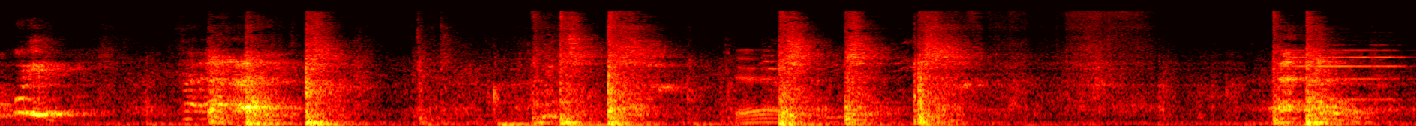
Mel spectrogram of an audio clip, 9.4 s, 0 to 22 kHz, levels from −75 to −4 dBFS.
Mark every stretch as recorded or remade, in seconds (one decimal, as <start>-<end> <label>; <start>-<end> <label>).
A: 0.0-0.9 remade; 0.9-6.1 recorded; 6.1-8.3 remade; 8.3-9.4 recorded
